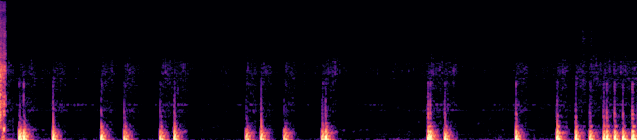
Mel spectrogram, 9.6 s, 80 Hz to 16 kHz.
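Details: Klipsch Flexus Core 200 soundbar with a new subwoofer, new audio cables, a conditioning power supply and a smart TV on optical input: deep, dull pops thump from the subwoofer at irregular intervals, sparse then in rapid clusters. Upstream and downstream components already replaced.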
